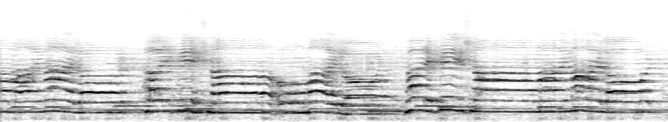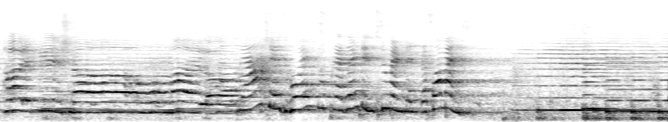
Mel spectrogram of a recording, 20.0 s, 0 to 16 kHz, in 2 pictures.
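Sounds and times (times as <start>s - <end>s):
girls singing into microphones: 0.0s - 15.4s.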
